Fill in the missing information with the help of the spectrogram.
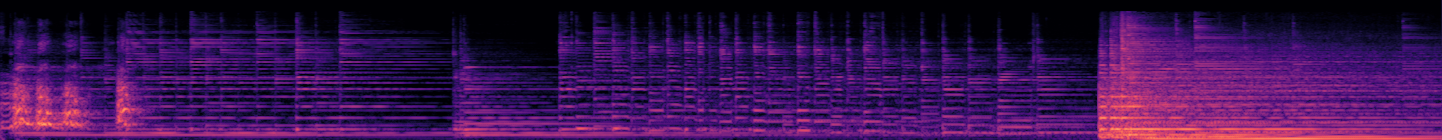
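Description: Dogs bark and yip in quick bursts at first, then give way to drawn-out whining tones, before a loud, noisy rush of sound takes over near the end.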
